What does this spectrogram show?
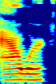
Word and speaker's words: hour: Like if you're reading in um French and if you're lead reading in um Latin, the H is often silent like uh the word hour is pronounced o u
